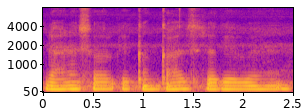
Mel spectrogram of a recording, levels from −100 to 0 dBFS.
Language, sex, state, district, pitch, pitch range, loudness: Hindi, male, Uttarakhand, Tehri Garhwal, 120 Hz, 115-125 Hz, -17 LUFS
